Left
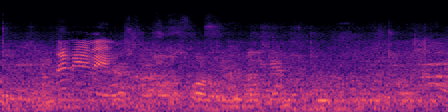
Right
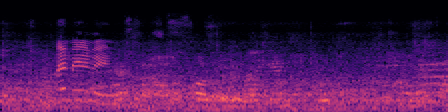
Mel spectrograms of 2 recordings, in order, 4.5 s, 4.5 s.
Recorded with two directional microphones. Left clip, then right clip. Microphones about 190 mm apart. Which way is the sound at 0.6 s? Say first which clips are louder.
Left 4 dB; 55° right (ahead or behind).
